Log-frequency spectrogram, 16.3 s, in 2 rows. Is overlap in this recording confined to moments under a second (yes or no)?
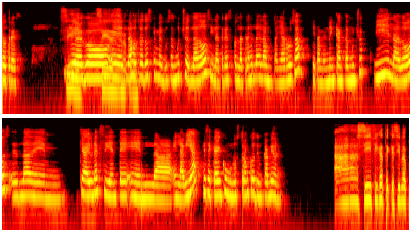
no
